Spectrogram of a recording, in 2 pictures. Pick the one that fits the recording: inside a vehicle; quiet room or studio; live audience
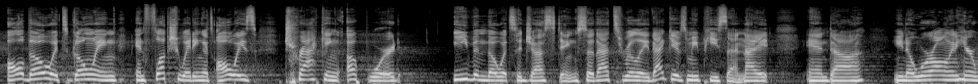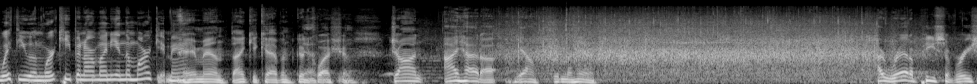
live audience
